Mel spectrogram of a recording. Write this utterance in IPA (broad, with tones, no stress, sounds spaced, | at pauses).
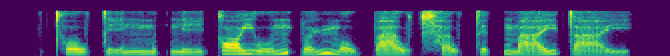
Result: t̪ʰ o˧ w t̪ iː˨˧ n m ɪ˧ k̚ n̪ iː˨˧ k ɔː˥ j uː˨˥ n p ɵ˨˥ ɥ m o˨˩ w p aː˨ w t͡sʰ ɐ˨˩ w t̪ ɪ˨˥ k̚ m aː˨˥ j t̪ aː˨˩ j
